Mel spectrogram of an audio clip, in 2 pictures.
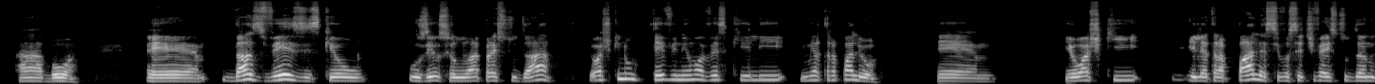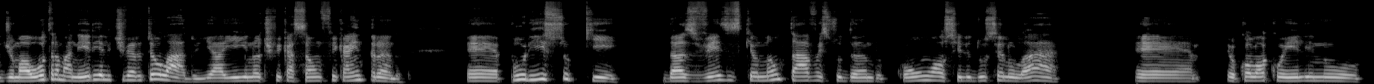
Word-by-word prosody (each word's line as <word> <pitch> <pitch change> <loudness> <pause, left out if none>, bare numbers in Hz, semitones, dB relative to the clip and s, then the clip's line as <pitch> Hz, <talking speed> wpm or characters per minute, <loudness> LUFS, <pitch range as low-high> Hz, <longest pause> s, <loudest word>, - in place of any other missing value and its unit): Ah, 155 0 0
boa, 150 -2 +4 0.7
eh, 150 -1 +4 0.2
das 195 +1 +6
vezes 185 -4 +7
que - - 0
eu 165 -2 +2 0.4
usei 350 0 +4
o 375 - 0
celular 165 - +2
pra 180 -1 0
estudar, 170 +4 +1 0.3
eu - - -2
acho 205 0 -1
que 255 - -2
não 250 -3 +3
teve 215 0 +2
nenhuma 215 +1 0
vez 210 +1 -3
que 205 - -11
ele 210 +1 -4
me 195 - -5
atrapalhou, 205 -6 0 1.9
eh, 160 - -1
eu 175 - +5
acho 195 - +2
que 200 -3 -6 0.4
ele 175 -2 +3
atrapalha 175 +5 +4
se - - 0
você 175 +1 -1
estiver 180 +1 -1
estudando 175 0 -1
de 165 +1 -2
uma 160 -1 +4
outra 220 +6 +2
maneira 185 +1 +1
e - - +2
ele 215 -1 +1
tiver 200 0 -3
do 195 - -8
teu 235 0 +2
lado, 140 - +1
e 140 +4 -5
aí 155 +2 0
notificação 170 -1 -3
ficar 180 -1 -4
entrando, 175 -10 -3 0.6
eh, 165 -1 -1
por 220 +2 +1
isso 240 +2 -1
que 155 -6 -2 0.4
das 160 -2 +1
vezes 180 +5 -3
que - - -8
eu - - -3
não 190 +5 -3
estava 185 -6 -3
estudando 160 -4 -5
com 175 +5 -3
o 195 - -3
auxílio 335 - -3
do 350 +2 -5
celular, 170 - -3 1.5
eh, - - -13
eu 160 - -1
coloco 180 +1 -2
ele 165 +2 0
no 160 -5 -3
175 Hz, 150 wpm, -21 LUFS, 160-205 Hz, 1.9 s, vezes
